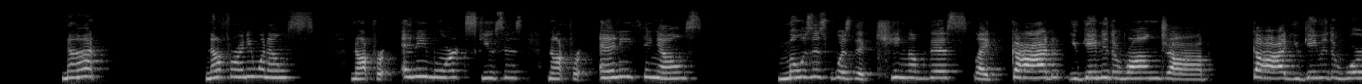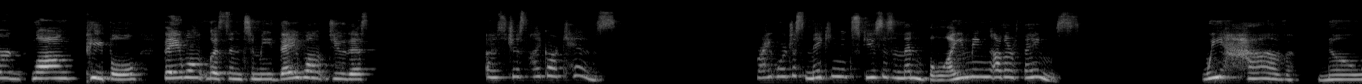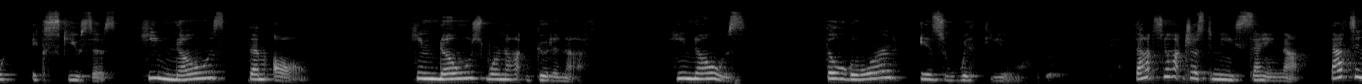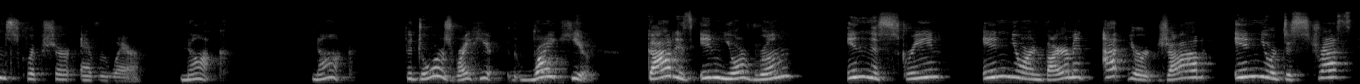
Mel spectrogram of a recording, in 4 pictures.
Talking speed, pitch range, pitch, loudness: 130 wpm, 245-325 Hz, 285 Hz, -28 LUFS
